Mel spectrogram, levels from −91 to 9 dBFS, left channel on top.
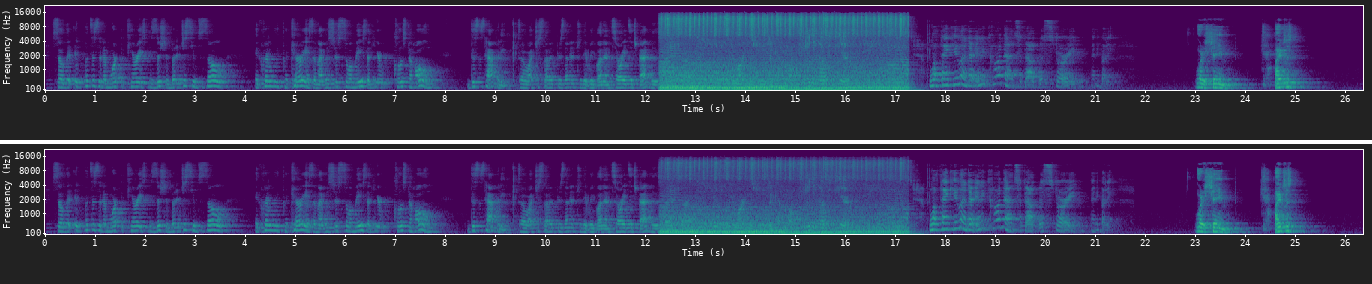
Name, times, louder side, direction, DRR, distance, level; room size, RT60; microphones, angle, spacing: voice 1, 0.2-3.6 4.2-7.7 8.4-12.9 13.3-16.2, left 1 dB, 5° left, 0 dB, 1.2 m, -41 dB
sound 1, 12.3-17.3, left 4 dB, 30° left, 0.5 m, -29 dB
voice 2, 17.4-20.7 20.9-21.4 24.6-24.8, right 3 dB, 75° right, 5 dB, 2.1 m, -42 dB
voice 3, 23.0-23.6 24.3-24.9, right 2 dB, 60° right, 7 dB, 1.2 m, -29 dB
19.5 x 8.6 x 8.0 m, 0.95 s
head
